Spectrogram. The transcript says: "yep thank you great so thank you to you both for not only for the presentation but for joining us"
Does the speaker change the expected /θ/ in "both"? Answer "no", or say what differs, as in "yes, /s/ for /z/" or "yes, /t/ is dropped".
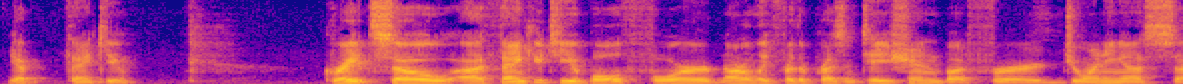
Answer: no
